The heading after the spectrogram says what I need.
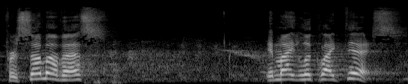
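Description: A man's voice: high voice, slow pace, fairly bright tone, in a large hall. A man preaching a sermon as a pastor, conversational and often checking in with the congregation. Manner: conversational, often adds "right?" to draw in the congregation.

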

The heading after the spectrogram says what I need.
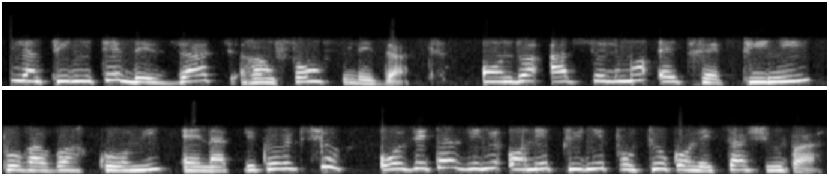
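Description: A woman from DR Congo with a Congolese French accent answers as an interview guest, earnest and emphatic, explaining her points with examples. Her voice is on the high side with a breathy edge and no echo, carried over a tinny, phone-like band-limited line.

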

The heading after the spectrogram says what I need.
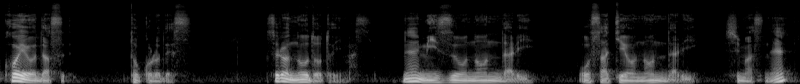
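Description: A man hosting a podcast for learners of Japanese, speaking slowly in simple words and repeating them, with a slightly sore throat. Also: deep voice, mellow. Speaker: podcast host teaching Japanese. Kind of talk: slow, simple podcast talk for language learners.

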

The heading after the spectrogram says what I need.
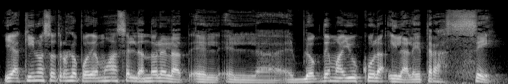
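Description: A man's voice: fairly high pitch, animated, normal speed, vocal fry. Man giving a patient step-by-step tutorial. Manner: patient, explanatory, repeats key steps. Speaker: instructor demonstrating a screen reader.

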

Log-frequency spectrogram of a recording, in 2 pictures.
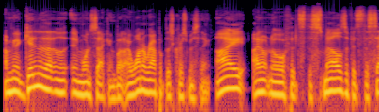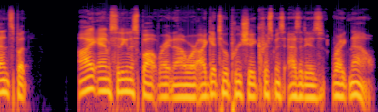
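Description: A podcast host speaks a little fast in a lowish, darkish voice, giving an impromptu solo monologue from his home studio. He rambles reflectively and restarts frequently; the studio microphone captures no room sound.

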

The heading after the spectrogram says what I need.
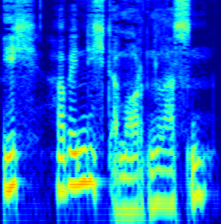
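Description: Radio play: a frail, weepy old God. Dark, husky and dry-sounding, plaintive and worn out. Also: male voice, medium pitch, animated, normal speed, no echo. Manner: plaintive, weary, pleading. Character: old, tearful, feeble God, pitied and ignored.

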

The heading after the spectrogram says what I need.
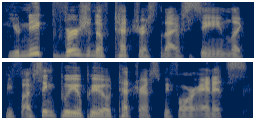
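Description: A man's voice: mid-range voice, animated, moderate pace, pushed and bright, dry recording. A man co-hosting a casual podcast from Canada, chatting his way through a list of upcoming game releases. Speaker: podcast co-host.

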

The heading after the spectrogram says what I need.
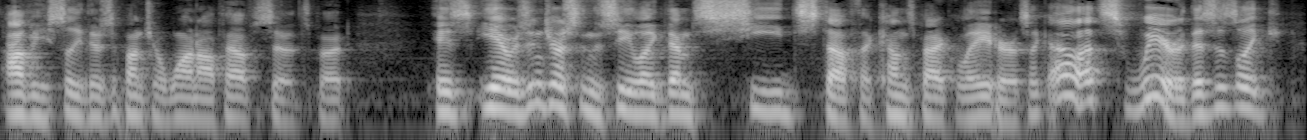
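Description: Here a male podcast host in his thirties digresses freely and swears often while casually discussing television. He sounds animated and fast, with a fairly high pitch and a sharp tone.

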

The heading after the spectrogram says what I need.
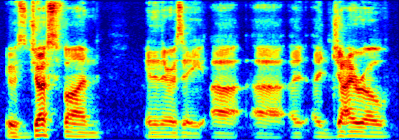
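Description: A man in casual conversation, reminiscing in a relaxed way. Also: low-pitched, moderate pace. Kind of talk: casual chat.

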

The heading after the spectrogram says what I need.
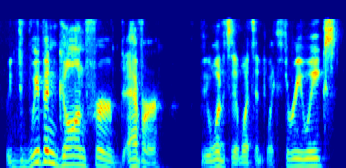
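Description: A man's voice: medium pitch, lively intonation, normal speed, breathy edge, faint music behind. A man with a thick Southern US accent hosting a casual podcast chat, often stammering and repeating words as he goes. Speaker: podcast host. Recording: dull, roomy echo.

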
